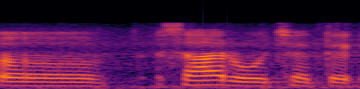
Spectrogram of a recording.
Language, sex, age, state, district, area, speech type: Sanskrit, female, 18-30, Andhra Pradesh, N T Rama Rao, urban, spontaneous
